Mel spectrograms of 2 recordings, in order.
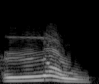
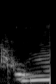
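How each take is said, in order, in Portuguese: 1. A vogal desliza como o 'low' do inglês. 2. A vogal é um som 'oo' puro. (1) "Você não pode pronunciar low" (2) "L O U é lu"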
